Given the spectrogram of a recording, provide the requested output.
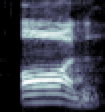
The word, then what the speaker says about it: all: ALL ऑल इसे आल नहीं पढ़ना.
